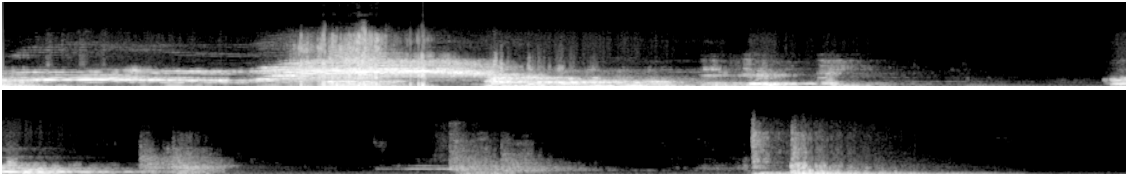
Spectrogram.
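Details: Fight between three uncastrated male house cats, nine months old, recorded by a web camera in their room: rising, strained yowls with scuffling noise, then short broken cries and a final heavy thump.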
